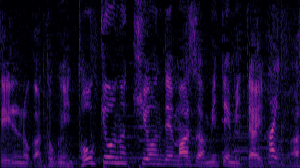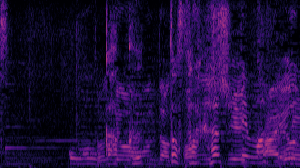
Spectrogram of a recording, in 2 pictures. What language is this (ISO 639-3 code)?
jpn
